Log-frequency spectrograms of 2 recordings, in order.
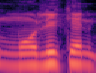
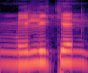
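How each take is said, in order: First: The first vowel sounds like 'o'. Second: The first vowel sounds like 'i'. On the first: The name is jokingly distorted. "नहीं तो हम तो मोलिकन कह देते हैं" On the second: The name is said respectfully. "हम लोग भाई साहब का इज्जत करके मिलिकन कहे"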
